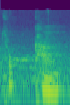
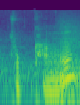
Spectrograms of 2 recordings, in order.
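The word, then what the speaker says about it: 족강: 분 여기 잠깐만 써볼게 발음을 여러분 된소리 하시면 안 돼요 된소리 강하게 하면 안 돼 강이라 강 강 알겠죠 빨리 하시거나 세게 발음 조강 조강 응 그래서 뚝 떨어진다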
